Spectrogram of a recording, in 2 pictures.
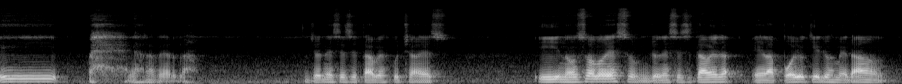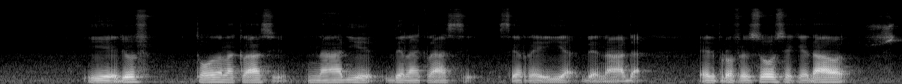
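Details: Brazilian adult man with stuttering since childhood, working to overcome it, speaking Spanish as a second language, with word repetitions; stuttering.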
